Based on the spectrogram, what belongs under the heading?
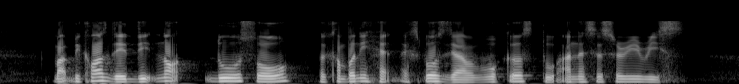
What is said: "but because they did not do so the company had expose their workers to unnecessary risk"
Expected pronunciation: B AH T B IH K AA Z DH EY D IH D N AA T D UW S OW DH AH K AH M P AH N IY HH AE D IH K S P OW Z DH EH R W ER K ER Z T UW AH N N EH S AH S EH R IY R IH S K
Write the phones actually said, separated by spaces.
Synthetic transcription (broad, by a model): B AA T B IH K AA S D EY D IH D N AA T D UW S OW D AH K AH M P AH N IY HH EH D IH K S P OW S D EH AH W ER K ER S T UW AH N N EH S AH S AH R IY R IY S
